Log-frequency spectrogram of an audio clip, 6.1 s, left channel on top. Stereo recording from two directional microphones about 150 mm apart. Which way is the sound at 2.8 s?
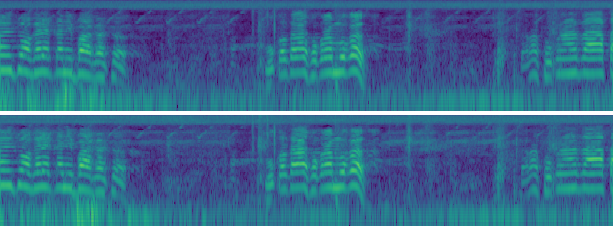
70° left (ahead or behind).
